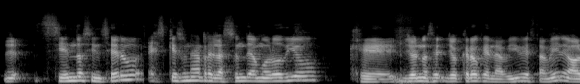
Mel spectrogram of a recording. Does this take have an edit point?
yes; 1 cut; at 1.4 s

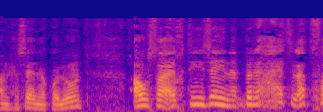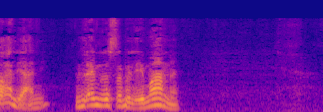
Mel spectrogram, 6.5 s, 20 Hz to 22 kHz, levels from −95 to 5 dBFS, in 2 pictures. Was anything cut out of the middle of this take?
yes; 1 cut; at 1.7 s

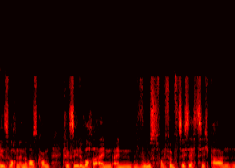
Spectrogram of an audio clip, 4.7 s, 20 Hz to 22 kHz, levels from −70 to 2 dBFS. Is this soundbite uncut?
yes; 0 cuts

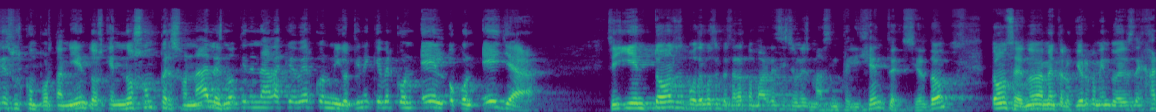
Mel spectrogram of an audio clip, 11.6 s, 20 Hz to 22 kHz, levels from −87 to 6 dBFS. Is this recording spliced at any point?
no; 0 cuts

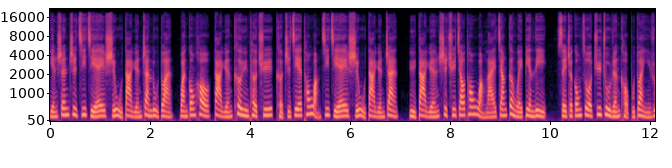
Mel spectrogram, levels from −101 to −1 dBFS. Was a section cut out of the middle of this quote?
yes; 1 cut; at 2.5 s

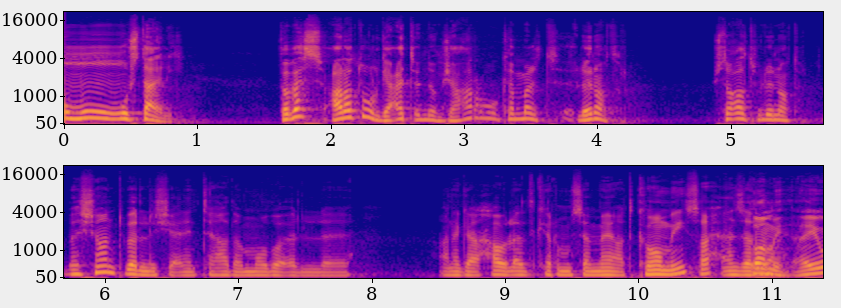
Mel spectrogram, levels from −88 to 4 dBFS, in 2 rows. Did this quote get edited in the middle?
no; 0 cuts

